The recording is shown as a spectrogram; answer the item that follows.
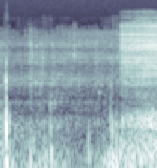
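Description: Underwater sound through a diving camera: a low, irregular rumble of flowing water and scuba bubbles, a sharp knock at the very start, and a regulator hiss from about one and a half seconds in.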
